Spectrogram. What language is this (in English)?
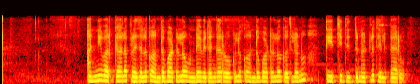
Telugu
